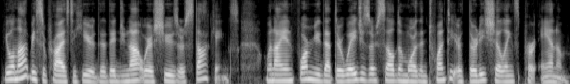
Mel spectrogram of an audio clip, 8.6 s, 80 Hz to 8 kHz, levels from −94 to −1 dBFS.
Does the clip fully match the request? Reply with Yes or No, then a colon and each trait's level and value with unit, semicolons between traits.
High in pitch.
No: medium, 165 Hz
